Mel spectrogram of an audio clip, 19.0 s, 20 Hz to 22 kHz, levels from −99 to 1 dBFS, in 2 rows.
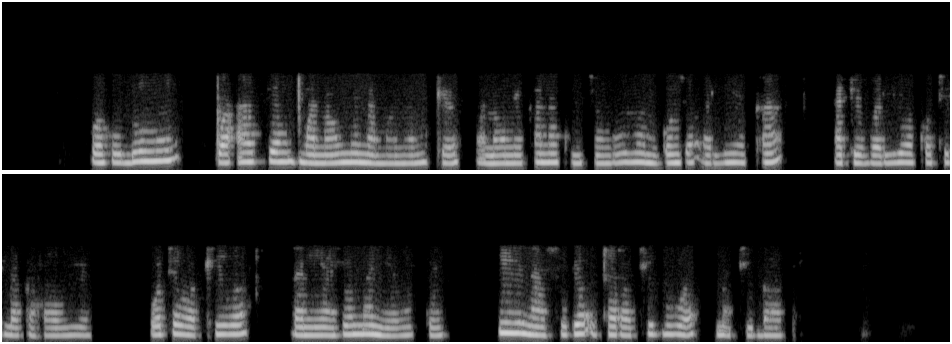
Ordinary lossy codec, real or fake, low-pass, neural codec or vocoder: Opus, 16 kbps; real; 3.6 kHz; none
